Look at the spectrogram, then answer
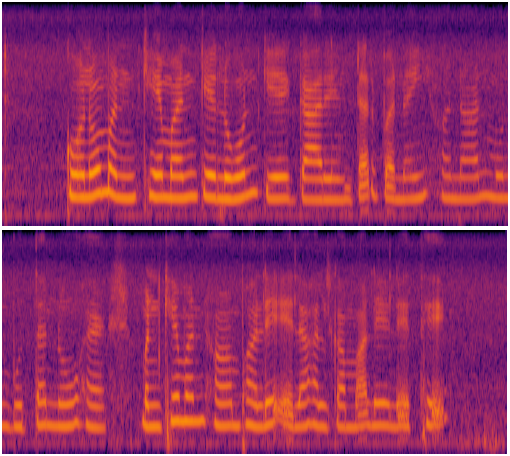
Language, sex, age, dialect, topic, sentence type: Chhattisgarhi, female, 18-24, Western/Budati/Khatahi, banking, statement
